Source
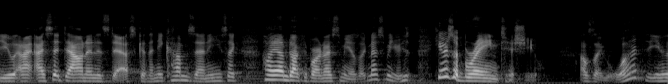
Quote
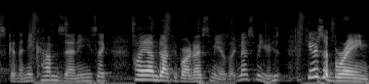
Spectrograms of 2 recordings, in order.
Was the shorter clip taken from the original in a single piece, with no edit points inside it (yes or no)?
yes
